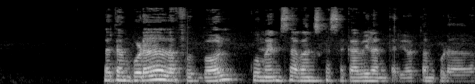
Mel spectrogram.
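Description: Three sharp single clicks cut through this speech clip, at 1.87 s just after "temporada de", at 2.85 s just before "abans que s'acabi", and at 3.95 s just after "abans que s'acabi". The likely cause is dropped samples, with roughly 0.7 ms missing each time, so the waveform jumps abruptly.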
